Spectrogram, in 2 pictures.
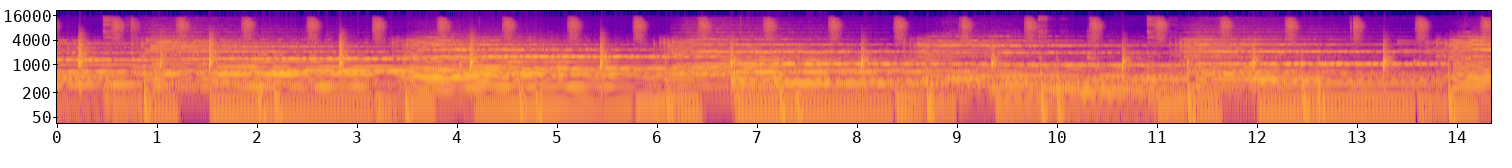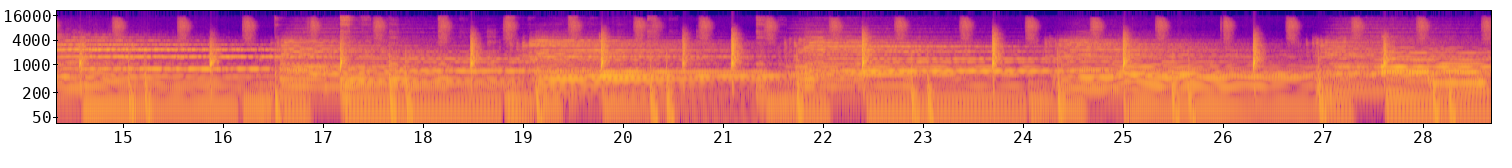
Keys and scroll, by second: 5.7 4, 7.2 ctrl+d, 7.4 Escape, 10.9 3, 11.7 0, 11.8 Return, 16.1 4, 20.0 F9, 21.1 2, 26.9 ctrl+d, 27.1 Escape.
